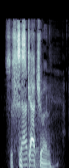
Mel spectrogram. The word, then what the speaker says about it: Saskatchewan: How do you say it? – The way you said it. – Oh, nice. – Saskatchewan.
